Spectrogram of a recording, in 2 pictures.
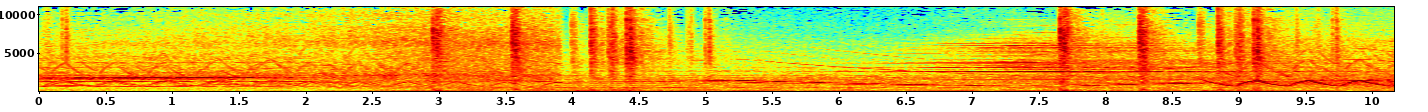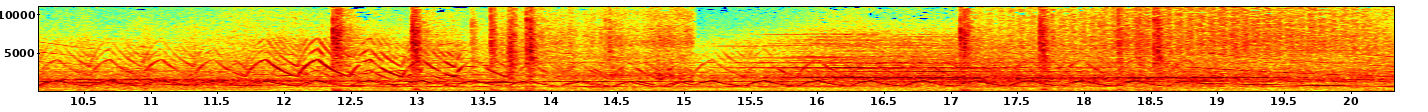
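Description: Heavy fire engines rumble past with roaring diesel engines.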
